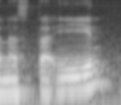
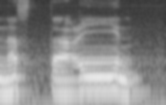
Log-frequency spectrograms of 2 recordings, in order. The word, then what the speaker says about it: nasta'in: Kembali ke koresian yang sebelumnya dari Budi, baru teringat dari ingatan Ana pengucapan ain tadi. Dari pengucapan ain dari bacaan Budi kurang, masih agak terarah ke hamzah tadi bacaannya. Bacaan Budi Hondoyo bacaan tadi nas iyyaka na'budu wa iyyaka nasta'in, seharusnya nasta'in untuk Budi.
